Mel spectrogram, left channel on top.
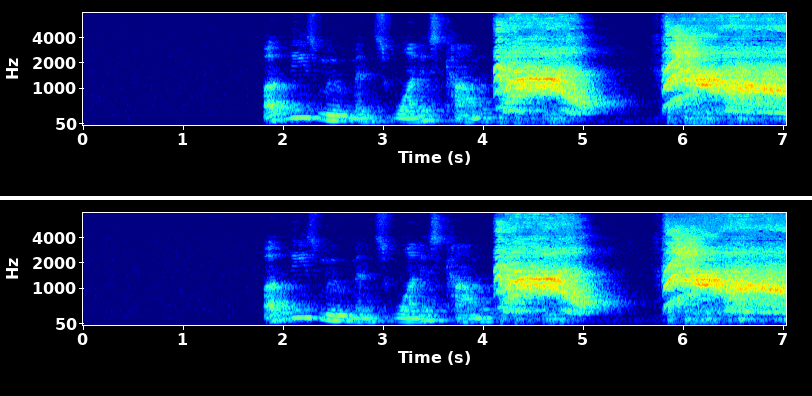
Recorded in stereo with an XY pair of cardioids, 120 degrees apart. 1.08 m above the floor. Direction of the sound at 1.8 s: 45° left.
